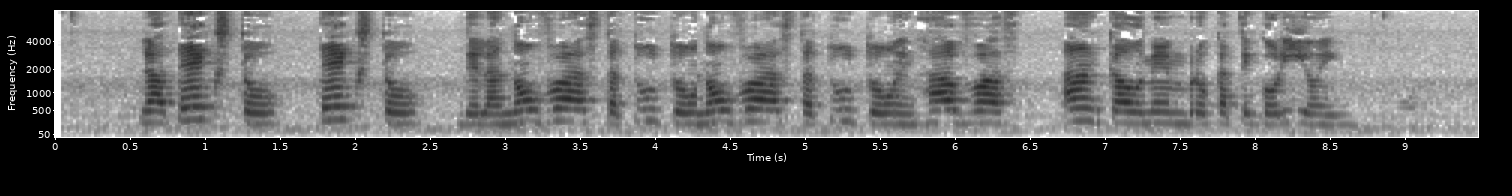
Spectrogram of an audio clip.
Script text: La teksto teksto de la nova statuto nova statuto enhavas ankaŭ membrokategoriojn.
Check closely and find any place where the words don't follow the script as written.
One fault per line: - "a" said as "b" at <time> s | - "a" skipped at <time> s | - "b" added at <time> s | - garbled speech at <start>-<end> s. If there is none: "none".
none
